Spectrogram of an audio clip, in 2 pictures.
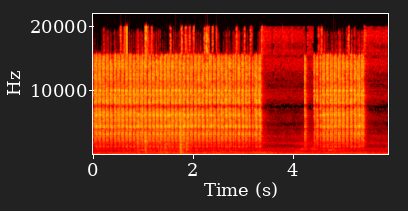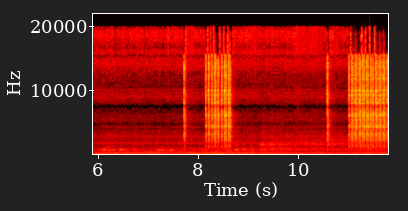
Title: TOPTEK PA-80V/U Dual Band Amplifier – Clicking Noise on 70cm Band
